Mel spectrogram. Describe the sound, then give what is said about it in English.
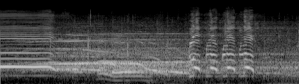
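A large concert crowd cheers and screams loudly and continuously for the house band, a dense wall of voices, with shrill wavering whoops rising above the din near the end. “I want to give a massive, massive cheer. I want to hear you all screaming for the house band”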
